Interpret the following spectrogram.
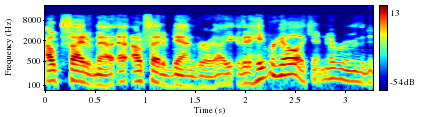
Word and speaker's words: Haverhill: Is it Haverhill? I can't never remember the name of your town. Yeah. You pronounce it like an out-of-stater. Haverhill, Massachusetts is Haverhill.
